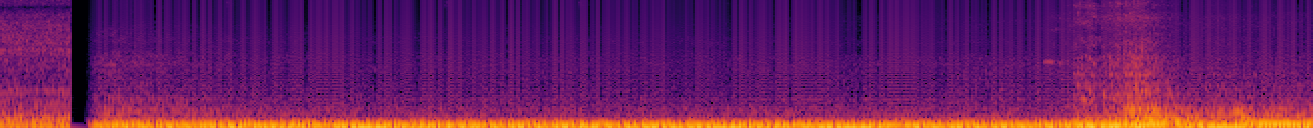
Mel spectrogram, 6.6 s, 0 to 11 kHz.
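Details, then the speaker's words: High-mileage 21-year-old GMT800 Chevy Silverado/GMC Sierra 1500 V8 on freshly installed used long-tube headers: deep, steady idle rumble, then a clean rev blip falling back smoothly; normal idle and revs. "This thing sounds good. Yeah, I am a fan."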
